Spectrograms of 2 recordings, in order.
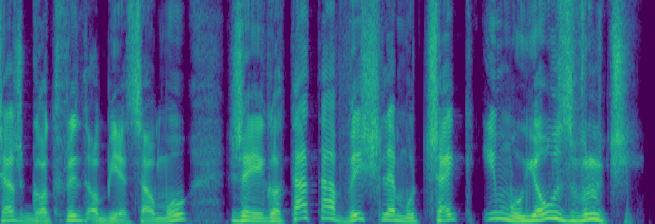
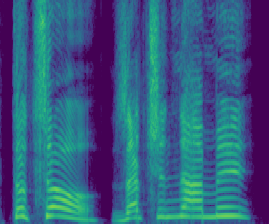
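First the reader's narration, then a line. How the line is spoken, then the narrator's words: Shouting. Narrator (Polish): krzyczał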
